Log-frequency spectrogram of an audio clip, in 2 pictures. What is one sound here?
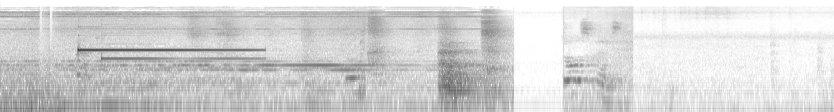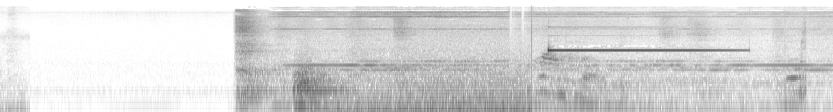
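An elevator chime dings.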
